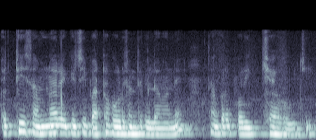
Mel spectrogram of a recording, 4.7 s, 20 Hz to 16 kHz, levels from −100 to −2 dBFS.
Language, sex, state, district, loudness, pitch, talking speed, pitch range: Odia, male, Odisha, Nuapada, -13 LUFS, 135 Hz, 115 wpm, 130-145 Hz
